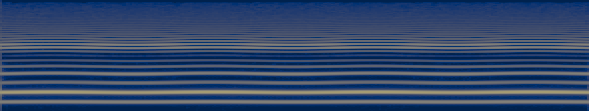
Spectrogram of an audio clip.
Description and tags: The vowel “A" ordered within a standard scale of one octave starting with root.
formant, speech, robot, vowel, supercollider, voice, a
